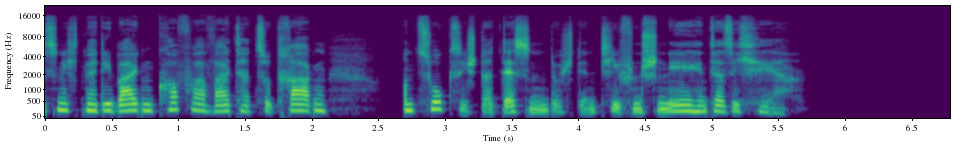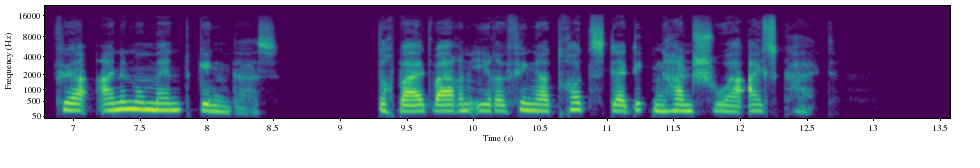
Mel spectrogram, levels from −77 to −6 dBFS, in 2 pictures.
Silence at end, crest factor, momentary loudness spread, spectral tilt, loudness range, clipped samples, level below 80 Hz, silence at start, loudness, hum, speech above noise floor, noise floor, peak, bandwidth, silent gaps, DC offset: 1.05 s; 20 dB; 10 LU; -4 dB/octave; 4 LU; under 0.1%; -66 dBFS; 0 s; -21 LUFS; none; 64 dB; -85 dBFS; -2 dBFS; 17 kHz; 2.58-2.67 s, 5.99-6.85 s, 8.86-9.27 s; under 0.1%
